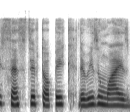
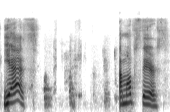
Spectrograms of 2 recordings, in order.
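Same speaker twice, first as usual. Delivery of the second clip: yelling across the room; 5 semitones higher, much slower than usual. Real, not acted. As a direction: shout it across the house. Calling out to her kids.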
